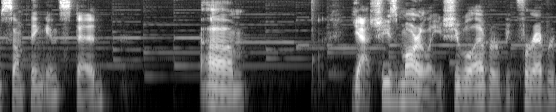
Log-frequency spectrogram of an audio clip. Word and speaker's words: Marle: not what you think I always called her Marley because that's how she was called to me first so I think in moral yeah I think in in traditional uh Japanese and like the when you translate the original text or whatnot it's pronounced it moral but I don't care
